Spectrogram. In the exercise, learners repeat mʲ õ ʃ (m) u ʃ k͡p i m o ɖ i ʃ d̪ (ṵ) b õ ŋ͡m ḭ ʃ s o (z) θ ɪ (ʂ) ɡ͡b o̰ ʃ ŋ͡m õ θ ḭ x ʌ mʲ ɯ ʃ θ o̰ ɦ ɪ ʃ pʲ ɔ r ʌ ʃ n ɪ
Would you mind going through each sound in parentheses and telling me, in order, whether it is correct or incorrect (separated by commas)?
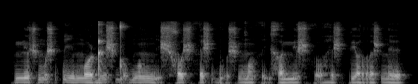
correct, incorrect, incorrect, incorrect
